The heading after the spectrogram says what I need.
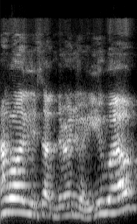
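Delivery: talking with mouth full. Greeting someone mid cake taste test; talking with mouth full. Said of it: "I've got my mouth full".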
